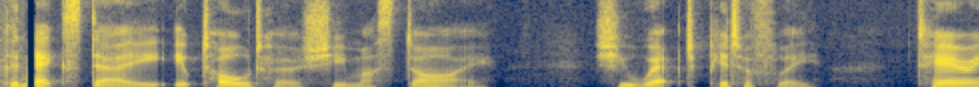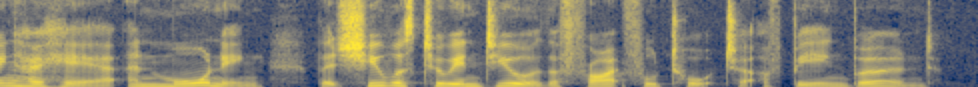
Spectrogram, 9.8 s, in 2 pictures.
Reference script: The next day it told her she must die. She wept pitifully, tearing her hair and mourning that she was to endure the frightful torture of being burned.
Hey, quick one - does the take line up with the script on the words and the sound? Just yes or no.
no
